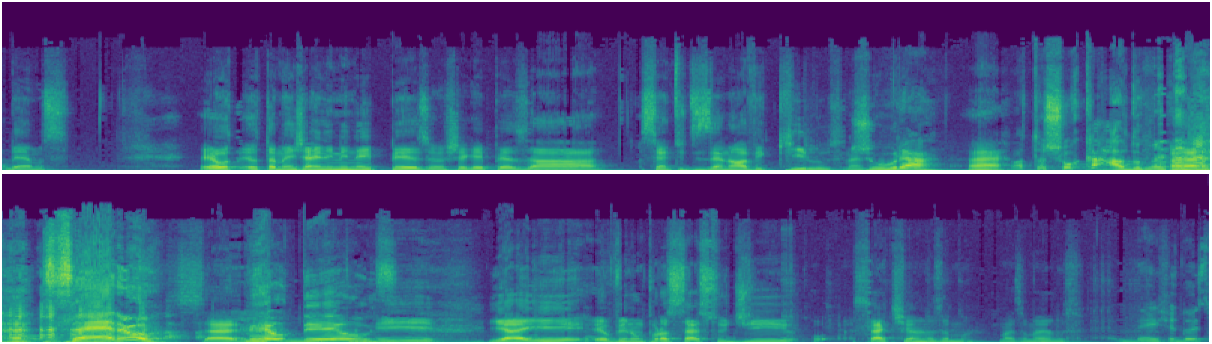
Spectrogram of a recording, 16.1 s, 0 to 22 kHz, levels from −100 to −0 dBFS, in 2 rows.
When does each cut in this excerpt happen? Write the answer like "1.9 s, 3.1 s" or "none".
none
